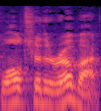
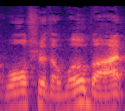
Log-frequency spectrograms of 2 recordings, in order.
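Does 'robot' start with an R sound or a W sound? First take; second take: R sound; W sound. First: Robot is said with a normal R sound. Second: Robot is said with a W sound.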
